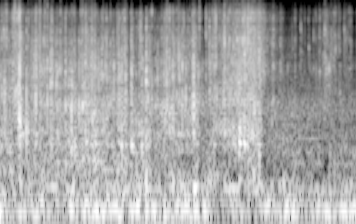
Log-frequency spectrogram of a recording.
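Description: Plastic bag crinkling as packets of diamond-painting drills are handled, a run of soft crackles that eases off about three seconds in.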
